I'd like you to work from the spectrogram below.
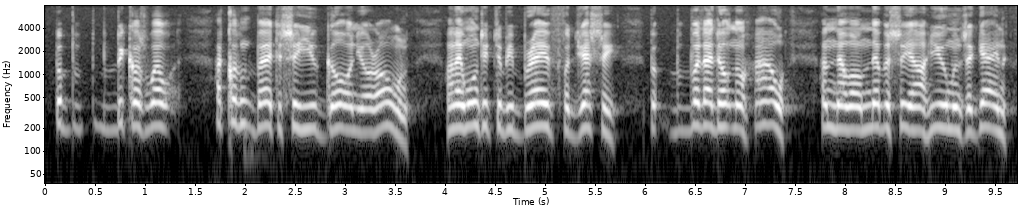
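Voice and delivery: high, plaintive, stuttering cat voice; frightened stammering. A narrator's reading. Frightened Buster confessing to Moggy, frightened stammering. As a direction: stumble into a high-pitched fretful wail.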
